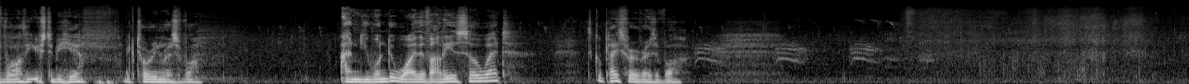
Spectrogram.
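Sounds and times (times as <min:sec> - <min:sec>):
speech: 0:00.0 - 0:02.2, 0:03.4 - 0:05.2, 0:05.9 - 0:06.9
rushing outdoor background of wind or water: 0:00.0 - 0:11.8
raven croaking: 0:06.6 - 0:09.5.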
